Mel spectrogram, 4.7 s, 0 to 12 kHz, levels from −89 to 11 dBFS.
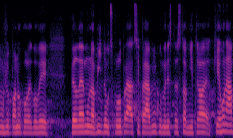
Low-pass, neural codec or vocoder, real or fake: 10.8 kHz; autoencoder, 48 kHz, 32 numbers a frame, DAC-VAE, trained on Japanese speech; fake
